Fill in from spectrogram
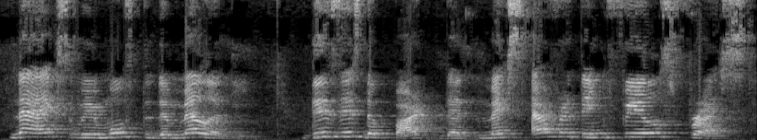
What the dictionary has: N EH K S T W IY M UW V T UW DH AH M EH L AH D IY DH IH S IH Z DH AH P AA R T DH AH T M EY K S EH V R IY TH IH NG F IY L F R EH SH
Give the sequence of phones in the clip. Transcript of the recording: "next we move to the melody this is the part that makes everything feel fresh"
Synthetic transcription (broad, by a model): N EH K S T W IY M UW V T UW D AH M EH L AH D IY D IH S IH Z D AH P AA R T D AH T M EY K S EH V R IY T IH NG F IY L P R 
